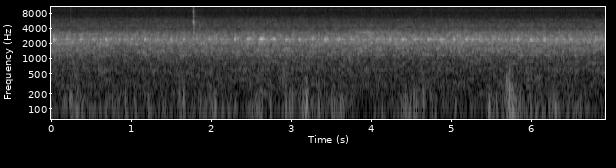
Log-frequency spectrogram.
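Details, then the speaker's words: Electrolux microwave after PCB repair, control panel refitted in the body and run on a 1-minute timer: an even, steady hum with fan noise and no buzzing, arcing crackle or clicks; it now works normally. "এখন এটা পুরোপুরি ওকে হয়ে গেছে।"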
